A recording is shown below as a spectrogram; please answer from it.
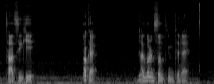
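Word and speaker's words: tzatziki: Let's pronounce Tatsiki.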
